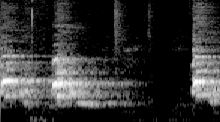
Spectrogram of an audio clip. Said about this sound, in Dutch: Het is bang. Bang. Dat is eh, een hond bang is om, eh, om alleen te zijn.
